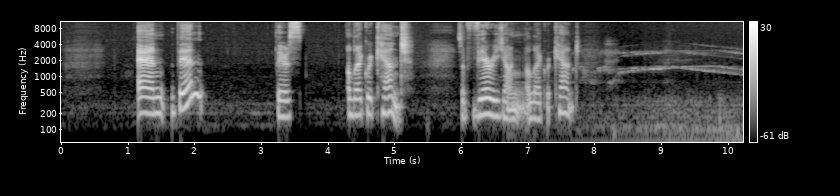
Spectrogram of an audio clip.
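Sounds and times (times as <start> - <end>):
speech: 1.2 - 2.2, 3.2 - 3.7, 4.3 - 5.3, 6.0 - 7.9
emergency siren wailing: 7.0 - 10.2
city traffic rumble: 7.2 - 10.2.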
